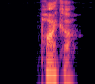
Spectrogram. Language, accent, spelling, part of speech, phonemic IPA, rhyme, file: English, Australia, piker, noun, /ˈpaɪkə(ɹ)/, -aɪkə(ɹ), En-au-piker.ogg
- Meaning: 1. A soldier armed with a pike, a pikeman 2. One who bets or gambles only with small amounts of money 3. A stingy person; a cheapskate 4. An amateur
